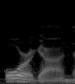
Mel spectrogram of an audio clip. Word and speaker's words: Oregon: We could see all the way down into Oregon.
